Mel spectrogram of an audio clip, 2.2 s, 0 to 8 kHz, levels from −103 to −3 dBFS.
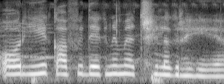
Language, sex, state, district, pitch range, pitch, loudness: Hindi, female, Uttar Pradesh, Shamli, 225-255 Hz, 245 Hz, -14 LUFS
